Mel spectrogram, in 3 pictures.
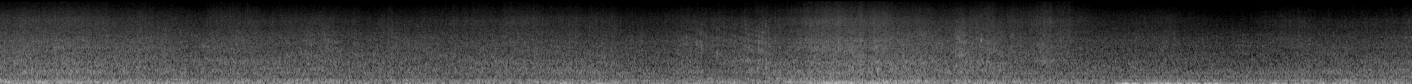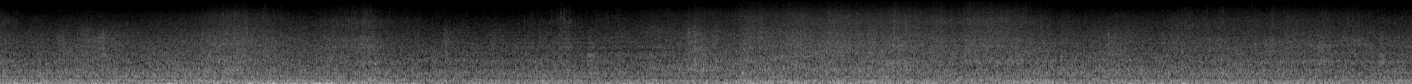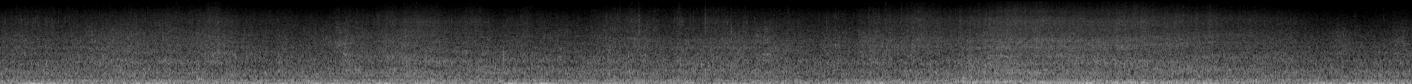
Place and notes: East Lighthouse, Battery Parade, Whitby, UK - east pier ... outgoing tide ...
east pier ... outgoing tide ... lavalier mics on T bar on fishing landing net pole ... over the side of the pier ...
8 March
